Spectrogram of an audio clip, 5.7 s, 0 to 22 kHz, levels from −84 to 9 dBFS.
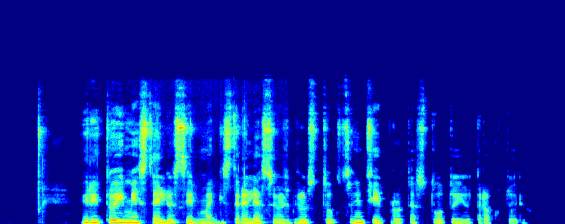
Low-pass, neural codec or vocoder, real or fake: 14.4 kHz; none; real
